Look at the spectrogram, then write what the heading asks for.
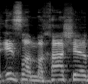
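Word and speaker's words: Islam Makhachev: Anyway, for the card that is actually about to happen, main event, Jack Dela Matena, the welterweight champion against Islam Makashev, lightweight champion, longtime lightweight champion.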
